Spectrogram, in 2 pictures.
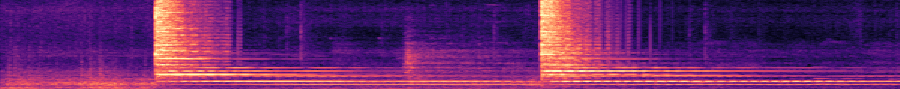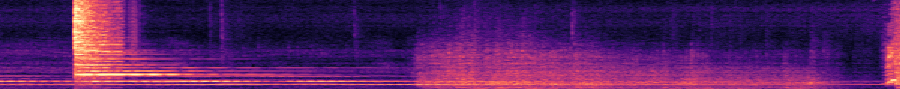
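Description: A brass hand bell struck three times, a few seconds apart. Each stroke rings on in a clear, steady tone, marking a moment of silence. A low drone runs underneath.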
